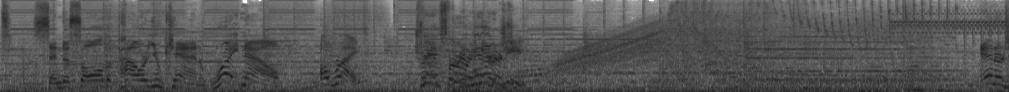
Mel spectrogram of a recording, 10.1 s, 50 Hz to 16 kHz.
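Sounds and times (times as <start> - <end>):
dramatic cartoon music: 0.0 - 10.0.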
